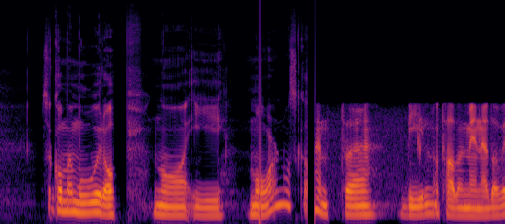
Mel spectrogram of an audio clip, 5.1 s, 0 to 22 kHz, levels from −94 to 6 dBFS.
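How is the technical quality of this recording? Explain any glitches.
The recording has two glitches. At 2.59 s, a block of digital silence: most likely the output buffer went unfilled, leaving an 11.6 ms hole, which fits a 512-sample buffer, heard as a sharp tick. From 3.07 s to the end, the input likely switched to a poorer device: after an 80 ms silence, the speech loses everything above 3.8 kHz and sounds dull, with a faint new background noise about 35 dB below the speech, while the overall level stays about the same.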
